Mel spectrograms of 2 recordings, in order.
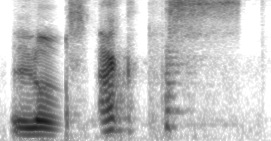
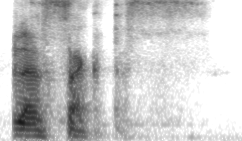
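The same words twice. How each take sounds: First: "Los actas" drawn out slowly, rising at the end; slow, questioning "Los actas"; offered option. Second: "las actas" drawn out slowly, falling at the end; slow "las actas" with a closing fall; alternative option. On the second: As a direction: lay down "las actas" slowly as the other choice. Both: Shown as a demonstration. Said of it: "¿cómo sería?".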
